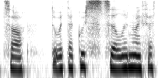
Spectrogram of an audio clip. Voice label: "gwystl", Welsh

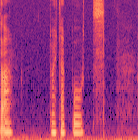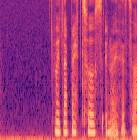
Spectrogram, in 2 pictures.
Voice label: "betws", Welsh

